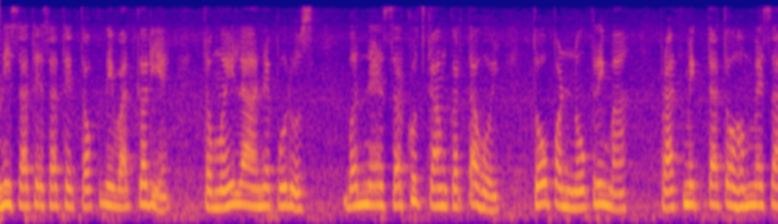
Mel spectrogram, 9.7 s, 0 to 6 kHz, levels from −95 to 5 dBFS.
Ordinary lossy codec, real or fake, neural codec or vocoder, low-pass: AAC, 48 kbps; real; none; 5.4 kHz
